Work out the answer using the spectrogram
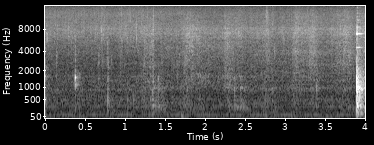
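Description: Minced meat and onions sizzling quietly in hot oil in a frying pan, with a few light clicks and scrapes of a wooden spoon. One sharp knock just before the end.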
